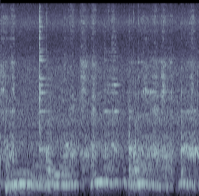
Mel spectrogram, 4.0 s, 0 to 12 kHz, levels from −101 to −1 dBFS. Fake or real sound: real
